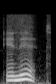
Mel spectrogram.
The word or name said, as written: init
